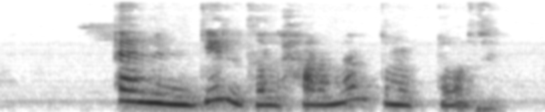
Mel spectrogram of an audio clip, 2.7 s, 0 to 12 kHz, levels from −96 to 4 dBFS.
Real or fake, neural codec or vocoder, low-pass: real; none; 10.8 kHz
